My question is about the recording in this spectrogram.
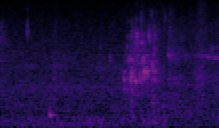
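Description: Near silence: faint room tone, with a soft tick about half a second in and a faint brief hiss a little past halfway.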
